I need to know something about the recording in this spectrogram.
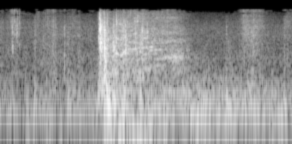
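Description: A heavy door creaks and rattles.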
